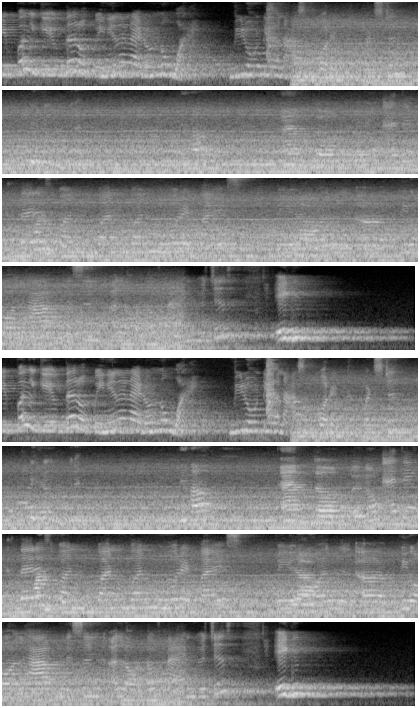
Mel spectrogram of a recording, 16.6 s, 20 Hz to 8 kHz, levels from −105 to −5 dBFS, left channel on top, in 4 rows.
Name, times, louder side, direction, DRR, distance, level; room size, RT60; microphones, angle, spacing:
voice 1, 0.0-2.0 2.3-4.0 4.4-4.7 8.0-10.7 11.0-14.8 15.2-15.5, right 2 dB, 30° right, 0.9 m, -28 dB
voice 2, 2.6-3.1 4.2-4.7 5.9-6.4 6.9-8.0 8.6-9.0 11.2-11.5, right 5 dB, 50° right, 0.5 m, -27 dB
sound 1, 2.9-14.3, left 1 dB, 15° left, 0.6 m, -27 dB
20.5 x 7.9 x 3.1 m
head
